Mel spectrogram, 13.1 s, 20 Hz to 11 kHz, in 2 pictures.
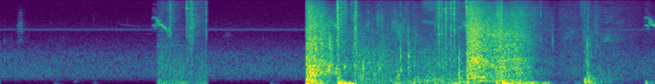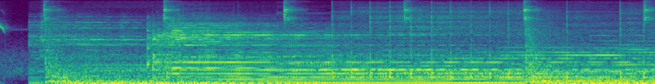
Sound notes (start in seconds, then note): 3.0 gunshots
